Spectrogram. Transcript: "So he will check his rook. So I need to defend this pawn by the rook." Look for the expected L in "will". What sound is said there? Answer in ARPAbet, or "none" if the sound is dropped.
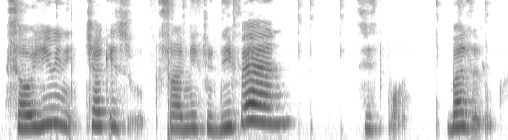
N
